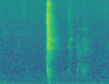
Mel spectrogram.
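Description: A single sharp click about a second in, over a faint steady low hum.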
